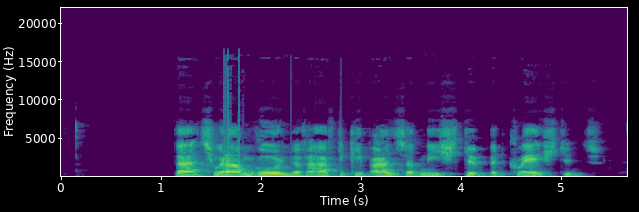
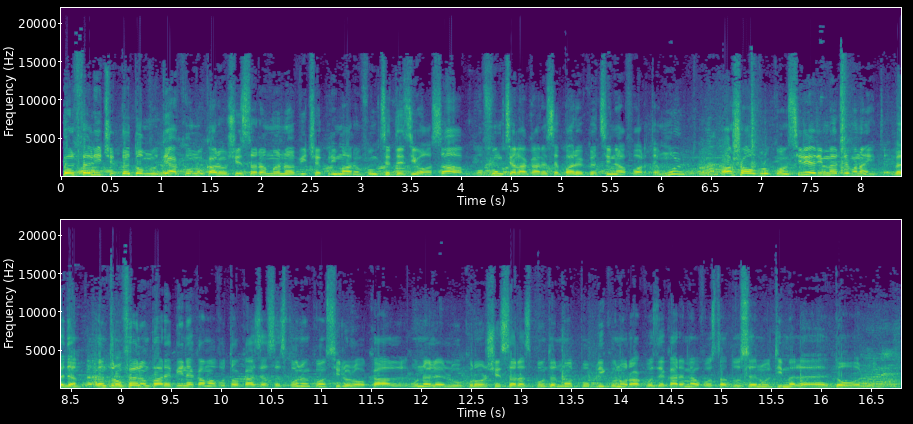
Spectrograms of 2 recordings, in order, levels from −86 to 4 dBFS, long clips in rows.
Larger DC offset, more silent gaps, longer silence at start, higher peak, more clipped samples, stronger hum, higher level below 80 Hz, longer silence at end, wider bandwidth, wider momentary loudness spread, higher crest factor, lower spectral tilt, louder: neither; neither; first, 1.15 s vs 0 s; about the same, -2 dBFS vs 0 dBFS; second, under 0.1% vs 0.1%; neither; about the same, -54 dBFS vs -52 dBFS; first, 0.3 s vs 0 s; about the same, 16 kHz vs 17.5 kHz; first, 14 LU vs 4 LU; first, 18 dB vs 12 dB; about the same, -4 dB/octave vs -3.5 dB/octave; second, -18 LUFS vs -12 LUFS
